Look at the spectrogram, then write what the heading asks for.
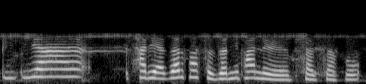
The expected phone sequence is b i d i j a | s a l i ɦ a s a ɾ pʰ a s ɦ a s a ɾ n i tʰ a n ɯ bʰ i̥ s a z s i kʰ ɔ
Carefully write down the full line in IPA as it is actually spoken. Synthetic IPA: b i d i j a | s a ɾ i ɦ a z a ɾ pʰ a s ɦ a z a ɾ n i pʰ a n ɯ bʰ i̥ s a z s a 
